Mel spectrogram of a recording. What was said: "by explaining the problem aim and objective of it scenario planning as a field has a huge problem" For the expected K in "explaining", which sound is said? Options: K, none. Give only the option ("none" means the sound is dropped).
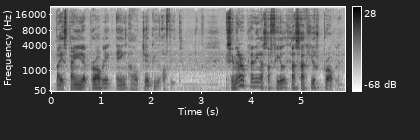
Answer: none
